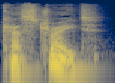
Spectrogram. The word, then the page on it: castrate: British English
